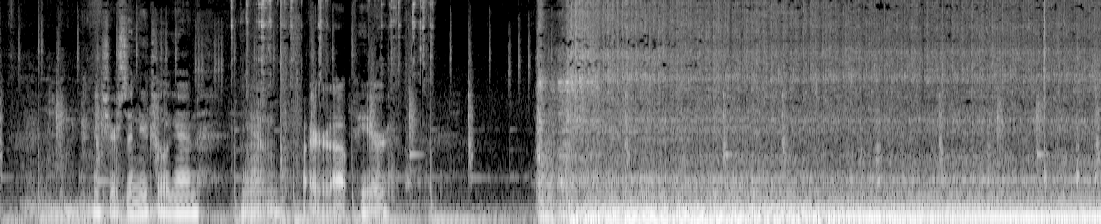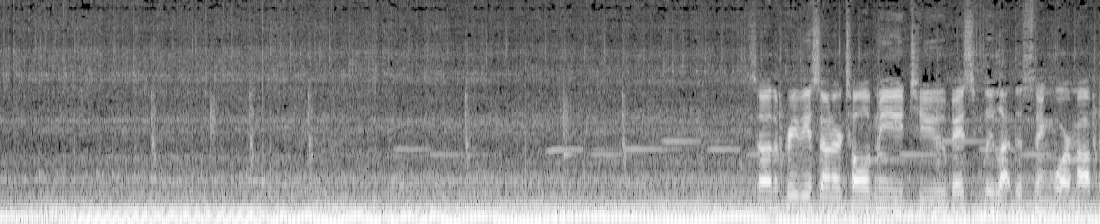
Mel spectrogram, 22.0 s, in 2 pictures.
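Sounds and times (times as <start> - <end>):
car engine starting: 0.0 - 3.3, 4.1 - 22.0
rough engine idling: 5.4 - 22.0.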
